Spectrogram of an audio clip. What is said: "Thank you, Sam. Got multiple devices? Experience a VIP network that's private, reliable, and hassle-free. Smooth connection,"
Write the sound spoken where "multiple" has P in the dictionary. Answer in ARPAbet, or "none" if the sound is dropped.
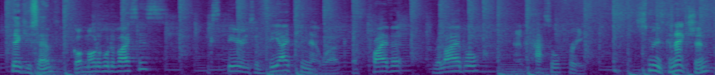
B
